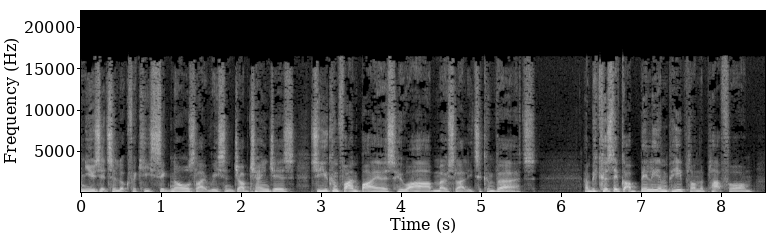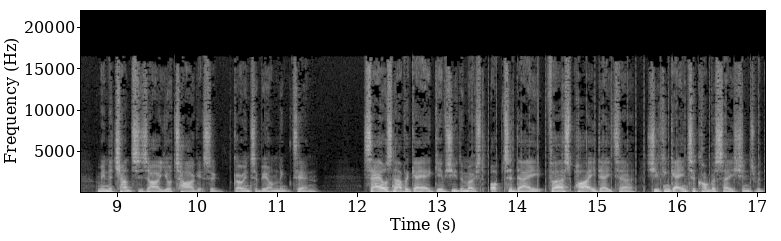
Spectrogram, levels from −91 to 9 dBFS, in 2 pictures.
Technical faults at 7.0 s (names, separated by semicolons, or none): none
